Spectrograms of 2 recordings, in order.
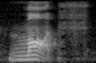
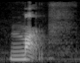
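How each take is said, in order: First: The vowel is said as an open ah sound. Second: The vowel is said as a short uh sound. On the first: The speaker calls it wrong. "they would have tried ah" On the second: The speaker calls it right. "they wrote month in the uh column"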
